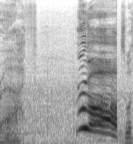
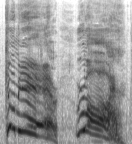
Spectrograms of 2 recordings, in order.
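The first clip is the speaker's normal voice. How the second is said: loud furious furry beast roar; hammed-up furry rage at the human; furry villain rant; 13 semitones higher, 9 dB louder, much slower than usual. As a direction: bellow like a furious beast-man. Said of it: "Nate Higgers".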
